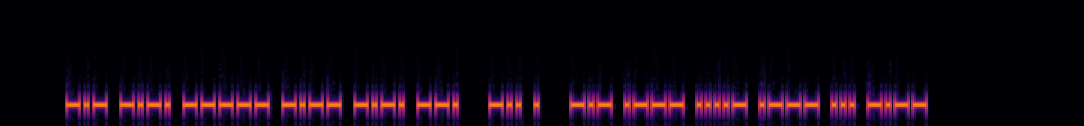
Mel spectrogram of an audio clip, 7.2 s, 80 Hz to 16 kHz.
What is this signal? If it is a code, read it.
Morse code, heard as a keyed tone, about 37 wpm, 700 Hz. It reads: KC0YCG DE KJ4JSY
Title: USA Callsign DE Callsign - 6 Characters - 40wpm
